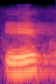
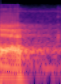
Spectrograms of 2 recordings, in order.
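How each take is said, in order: First: এক with closed "e", "ek"; wrong pronunciation. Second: এক with open "æ", "æk"; correct pronunciation. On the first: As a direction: say এক like English "ake". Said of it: "এক হবে না". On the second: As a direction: widen এক to the vowel of "hat". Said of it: "হবে". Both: Shown as a demonstration.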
